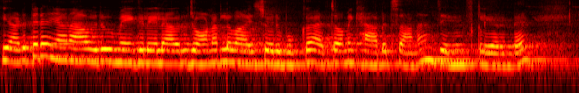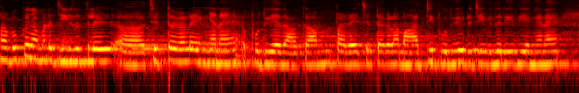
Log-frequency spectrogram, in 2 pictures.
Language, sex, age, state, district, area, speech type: Malayalam, female, 18-30, Kerala, Thiruvananthapuram, urban, spontaneous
